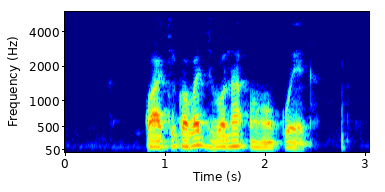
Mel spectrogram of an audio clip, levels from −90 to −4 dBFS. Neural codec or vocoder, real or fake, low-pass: codec, 16 kHz, 4 kbps, FreqCodec, larger model; fake; 5.4 kHz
